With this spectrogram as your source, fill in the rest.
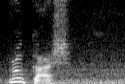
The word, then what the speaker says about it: प्रकाश: लेकिन र के ऊपर हमारा जोर है, प्रकाश, ना कि प्रकाश। तो यहाँ पर प जो है वो स्वर रहित है।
